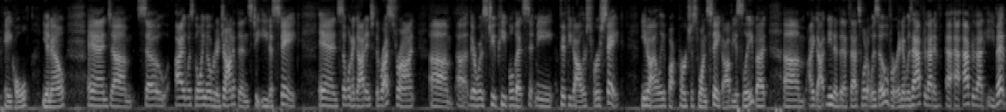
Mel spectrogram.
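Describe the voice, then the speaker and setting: A woman's voice: lowish voice, pushed and bright. An American woman talking off the cuff as a livestream host, ranting to her viewers in a blunt, indignant and slangy way. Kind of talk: casual livestream rant, replying to chat.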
